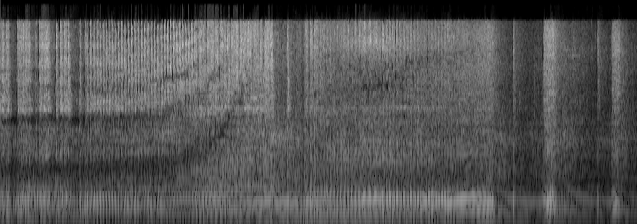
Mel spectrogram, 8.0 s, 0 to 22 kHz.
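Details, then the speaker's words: Yamaha Blaster 200cc two-stroke ATV with FMF pipe, warmed up, after a needle change and clip adjustment: revs climb hard, then go flat and hesitant near wide-open throttle. Top-end bog, suspected still slightly rich; plans to drop the needle clip. "It still kind of has a bog at the way top end at wide open-ish. So I'm either too rich or too lean, and it might be a little too rich yet."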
